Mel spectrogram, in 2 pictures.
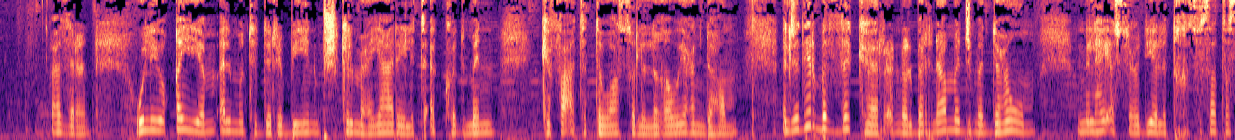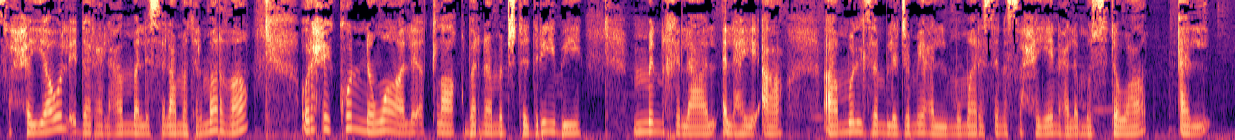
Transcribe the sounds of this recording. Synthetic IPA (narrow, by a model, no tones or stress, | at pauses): ʕʊðɾˤɑnwɪlːijʊqajːɪmʔɪlmʊt̪ad̪arːɪbiːnbʃḁklmɪʕjaːɾilɪt̪ːaʔakʰːʊd̪mɪn | kafa̰ːʔat̪ːɑwɑːsˤʊlɪlːʊɣawiʕɪnd̪ɦʊmʔɪld͡ʒad̪iːɾbɪðːakːɑɾʔɪ̰nːʊlbɑɾˤnaːmad͡ʒmad̪ʕuːmː | ɪnɪlɦajʔasːʊʕuːd̪ɪjːalɪt̪ːɑ̥xɑsˤːʊ̥sˤɑːt̪ɨsˤːɨħːɪjːawɪlʔɪd̪ɑːɾˤɑlʕaːmːalɪsalaːmalmɑɾˤðˤɑwɾˤɑːħjakuːnːawaːlɪʔɨt̪ˤlɑːqbɑɾˤnaːmad͡ʒt̪ad̪ɾiːbi | mɪnxɪlaːlɪlɦajʔa | mʊlzamlɪd͡ʒamiːʕɪlmʊmaːɾˤɑsiːnɨsˤːɨħːɪjːiːnʕalamʊst̪awa | ʔɪ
